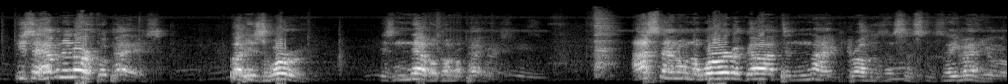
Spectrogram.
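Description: With an American accent, a man speaks at extremely high pitch and a fairly slow pace, leaving long, frequent pauses. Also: lively intonation. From New York. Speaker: lay preacher giving testimony. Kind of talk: Pentecostal revival testimony-sermon, call-and-response exhortation. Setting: outdoor tent revival. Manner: rhythmic preaching punctuated by constant amens, congregation answering; rising, insistent repetition building to fervor.

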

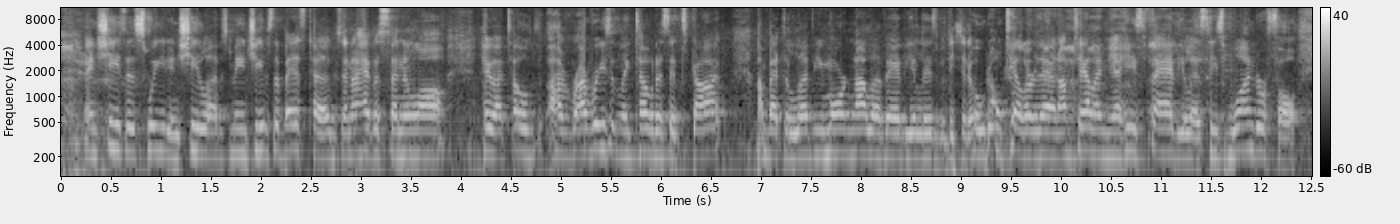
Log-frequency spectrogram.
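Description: A woman speaks very fast in a Texas accent, her medium pitch held in a monotone, flat intonation at very even loudness. The room echoes audibly, and background noise is noticeable. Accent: Southern US (Texas). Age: 50s. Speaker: pastor. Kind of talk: revival sermon, impassioned preaching to a congregation with call-and-response amens. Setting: church. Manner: fervent, exhortative, repetitive emphatic phrases; conversational and folksy with laughs.

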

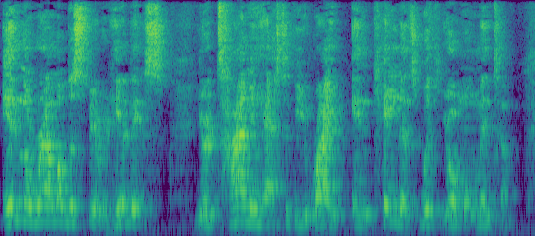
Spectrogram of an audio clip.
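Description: A man with a high-pitched voice speaks at a moderate pace, his tone animated and his intonation lively. Noticeable background noise can be heard. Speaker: preacher. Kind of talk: sermon. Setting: online church broadcast. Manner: animated, exhorting call-and-response delivery, urging the crowd to shout along; fervent, rhythmic, repeating praise words.

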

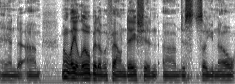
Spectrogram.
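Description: The recording is very clean, with a silent background. A man speaks at a medium pitch and a moderate pace with fairly even intonation. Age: 40s. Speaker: pastor. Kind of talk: sermon. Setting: church.

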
